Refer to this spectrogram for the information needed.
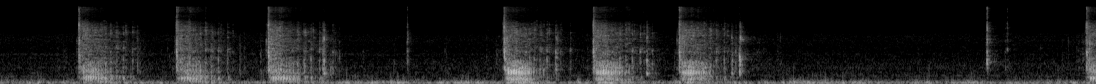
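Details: Stihl MS 180 chainsaw after carburetor replacement and fresh fuel: crisp throttle blips about once a second that climb quickly to full revs and drop back to idle; normal running.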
